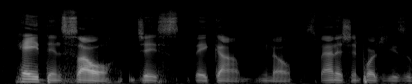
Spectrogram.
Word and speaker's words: A Redenção de Cam: redemption of Ham, and it's actually pronounced Redenção de Cam.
